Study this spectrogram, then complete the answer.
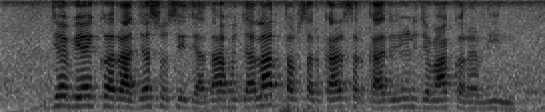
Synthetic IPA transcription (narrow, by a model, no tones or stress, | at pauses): d͡ʒəbjekəɾad͡ʒəsosed͡ʒjaːd̪aɦod͡ʒaːlat̪əbsəɾkaɾsəɾkaɾiɾiɳd͡ʒəmakəɾəliːn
